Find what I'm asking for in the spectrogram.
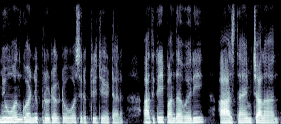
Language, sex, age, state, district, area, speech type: Kashmiri, male, 30-45, Jammu and Kashmir, Pulwama, rural, spontaneous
